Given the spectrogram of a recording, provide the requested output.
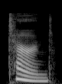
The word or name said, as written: turned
